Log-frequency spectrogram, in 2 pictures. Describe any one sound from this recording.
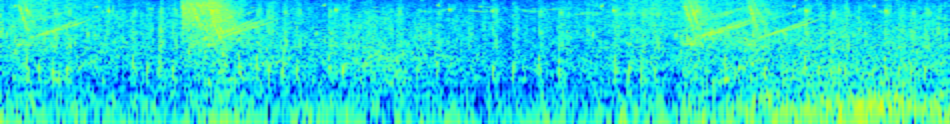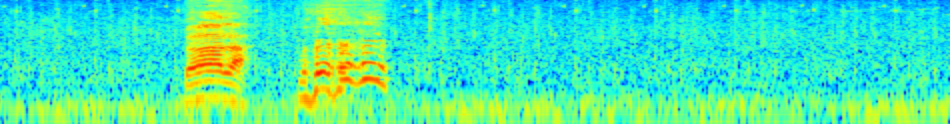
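A horse's hooves thud at a gallop.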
